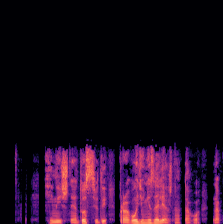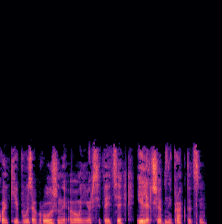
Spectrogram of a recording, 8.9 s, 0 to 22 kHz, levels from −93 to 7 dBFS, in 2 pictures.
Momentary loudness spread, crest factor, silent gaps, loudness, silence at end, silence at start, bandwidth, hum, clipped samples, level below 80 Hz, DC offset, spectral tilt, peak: 12 LU; 18 dB; 2.31-2.38 s, 3.65-3.69 s, 4.16-4.26 s, 7.15-7.19 s; -19 LUFS; 0.35 s; 0.9 s; 8.2 kHz; none; under 0.1%; -58 dBFS; under 0.1%; -4 dB/octave; -2 dBFS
